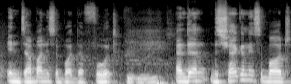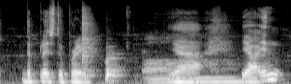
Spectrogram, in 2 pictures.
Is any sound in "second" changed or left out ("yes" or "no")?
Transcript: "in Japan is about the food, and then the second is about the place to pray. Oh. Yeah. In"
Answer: yes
